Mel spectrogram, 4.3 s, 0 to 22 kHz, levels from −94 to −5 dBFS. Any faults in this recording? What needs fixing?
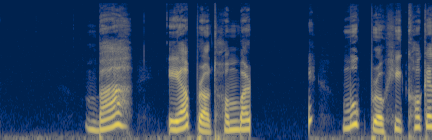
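A digital wireless dropout runs from 2.50 s to 3.09 s: the receiver lost too much of the radio data and muted for about 600 ms, fading out quickly into a clean hole of near silence. Unlike an analogue wireless dropout, no hiss or noise burst surrounds the gap. To prevent it, keep clear line of sight between transmitter and receiver, shorten the distance, and choose a less congested frequency.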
